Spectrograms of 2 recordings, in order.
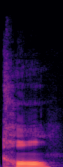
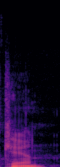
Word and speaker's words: Cannes: They don't say con. No, it's can.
